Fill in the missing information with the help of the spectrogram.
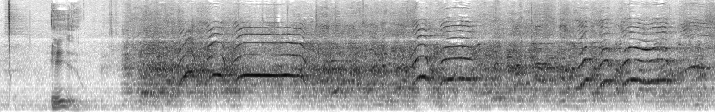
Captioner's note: audience laughing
